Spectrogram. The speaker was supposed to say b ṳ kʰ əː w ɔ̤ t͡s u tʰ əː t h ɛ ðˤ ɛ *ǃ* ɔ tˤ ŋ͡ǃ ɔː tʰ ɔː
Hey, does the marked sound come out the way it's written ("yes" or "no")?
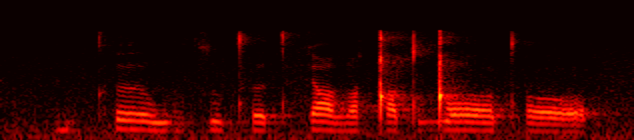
yes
